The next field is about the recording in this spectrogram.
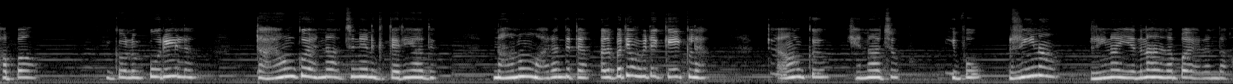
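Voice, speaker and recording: A woman's voice: very high voice, fairly even intonation, normal speed, long pauses, highs cut off, faint music behind, voice pushed up. A woman voicing a desperate young daughter who pleads through tears. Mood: tearful. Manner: pleading, tearful. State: crying.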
